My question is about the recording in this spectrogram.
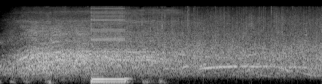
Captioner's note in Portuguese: campainha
